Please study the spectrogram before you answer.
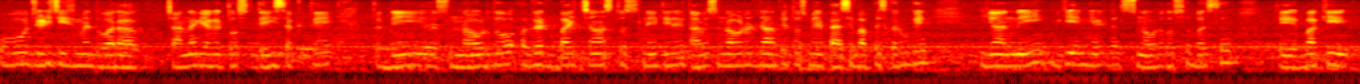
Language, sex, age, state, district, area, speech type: Dogri, male, 18-30, Jammu and Kashmir, Udhampur, urban, spontaneous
